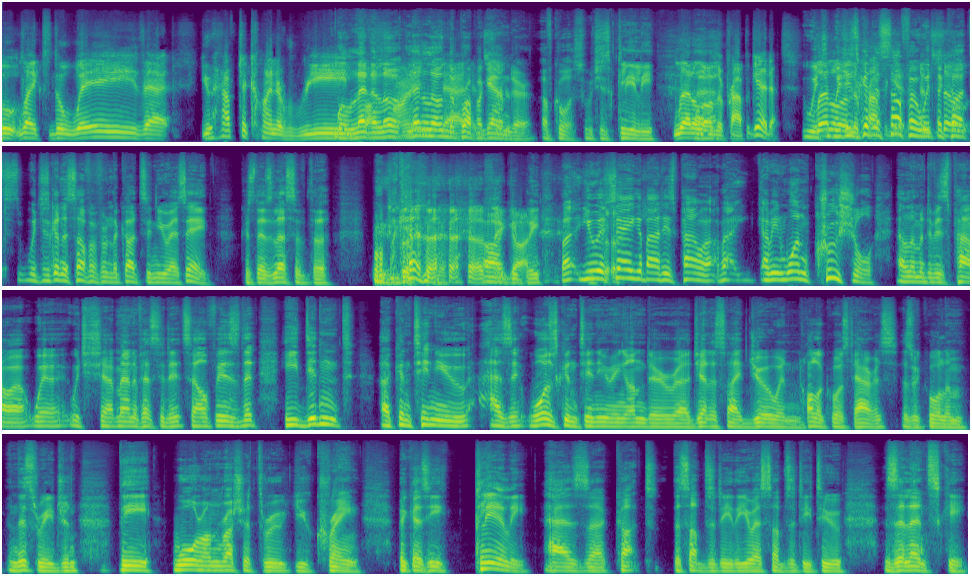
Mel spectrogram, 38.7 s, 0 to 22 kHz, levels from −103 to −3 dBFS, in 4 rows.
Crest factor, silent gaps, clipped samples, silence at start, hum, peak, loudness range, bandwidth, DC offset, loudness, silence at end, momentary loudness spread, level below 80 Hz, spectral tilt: 14 dB; none; under 0.1%; 0 s; none; -4 dBFS; 3 LU; 18 kHz; under 0.1%; -18 LUFS; 0 s; 9 LU; -58 dBFS; -4.5 dB/octave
